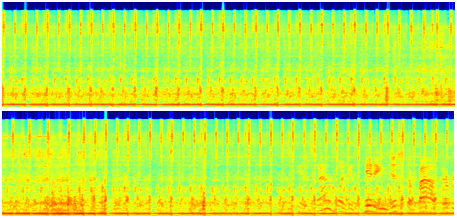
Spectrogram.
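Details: Bessemer model engine spun by an electric motor, timing just before top dead center: regular pops about three to four a second over the drone. It fires nearly every stroke yet never self-runs. Owner suspects too little fuel/air mixture reaching the cylinder, plumbing to be enlarged, or compression leakage.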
